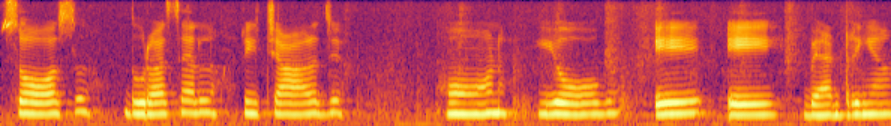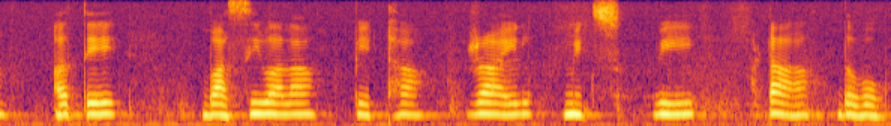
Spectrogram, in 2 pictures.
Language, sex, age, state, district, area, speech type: Punjabi, female, 30-45, Punjab, Muktsar, urban, read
